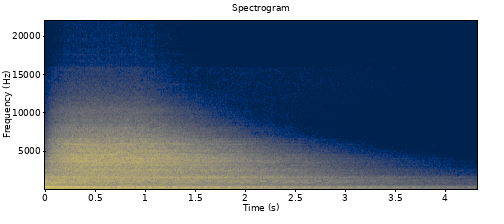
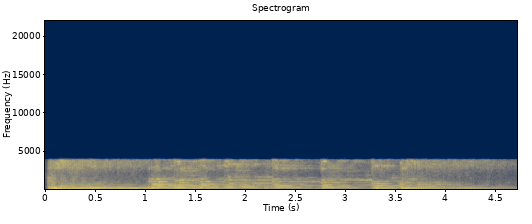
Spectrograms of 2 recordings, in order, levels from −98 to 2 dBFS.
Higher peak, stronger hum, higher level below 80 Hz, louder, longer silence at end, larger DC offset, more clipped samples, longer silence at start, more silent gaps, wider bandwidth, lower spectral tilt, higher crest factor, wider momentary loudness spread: about the same, -4 dBFS vs -4 dBFS; neither; about the same, -34 dBFS vs -34 dBFS; first, -19 LUFS vs -22 LUFS; first, 0.6 s vs 0 s; neither; neither; about the same, 0 s vs 0 s; neither; first, 12.5 kHz vs 4 kHz; second, -3 dB/octave vs -10.5 dB/octave; about the same, 20 dB vs 18 dB; first, 22 LU vs 8 LU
